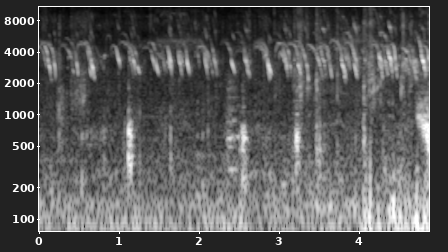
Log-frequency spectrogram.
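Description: Backyard chickens, eight hens kept by a beginner, cluck in quick repeated bursts, a busy chorus of short calls close by with scattered soft thuds underneath and no talking.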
